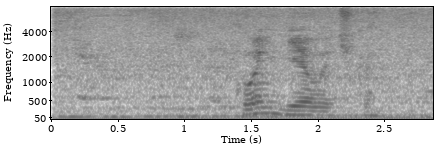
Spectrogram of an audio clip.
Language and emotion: Russian, neutral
